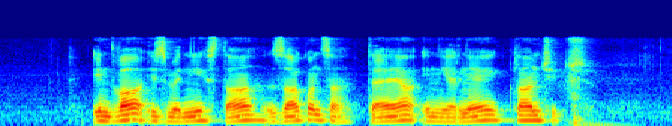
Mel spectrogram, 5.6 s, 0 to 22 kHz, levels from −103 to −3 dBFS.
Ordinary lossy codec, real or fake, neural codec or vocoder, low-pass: none; real; none; 7.2 kHz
